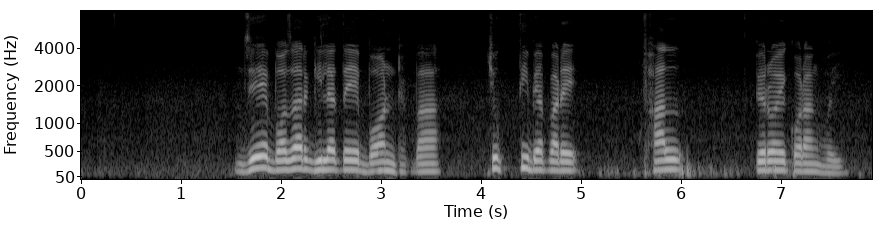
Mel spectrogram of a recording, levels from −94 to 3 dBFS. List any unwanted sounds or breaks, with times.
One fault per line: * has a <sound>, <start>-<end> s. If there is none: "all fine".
all fine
